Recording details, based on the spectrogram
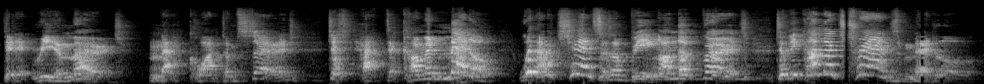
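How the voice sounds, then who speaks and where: A scheming cartoon flying-reptile robot impression. He draws out his rhymes in a creaky voice that leaps about in pitch. The room echoes around him. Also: wildly swooping pitch, bright, forceful tone, heavily acted. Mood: bitter, ranting. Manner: switched-in cartoon impression voice, dramatic drawn-out rhyming. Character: ambitious male pterodactyl robot, power-hungry plotter. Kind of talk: theatrical character poem recital. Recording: roomy echo, distant mic.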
